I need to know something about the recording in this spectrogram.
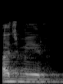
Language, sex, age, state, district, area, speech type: Hindi, male, 18-30, Rajasthan, Bharatpur, urban, spontaneous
